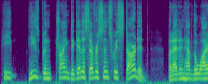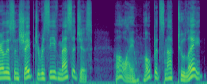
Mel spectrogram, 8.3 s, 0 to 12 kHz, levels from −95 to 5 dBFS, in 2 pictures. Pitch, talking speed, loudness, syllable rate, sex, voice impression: 160 Hz, 200 wpm, -19 LUFS, 5.6 syllables/s, male, masculine, adult-like, tensed, powerful, bright, clear, slightly nasal, intellectual, friendly, unique, wild, lively, slightly intense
